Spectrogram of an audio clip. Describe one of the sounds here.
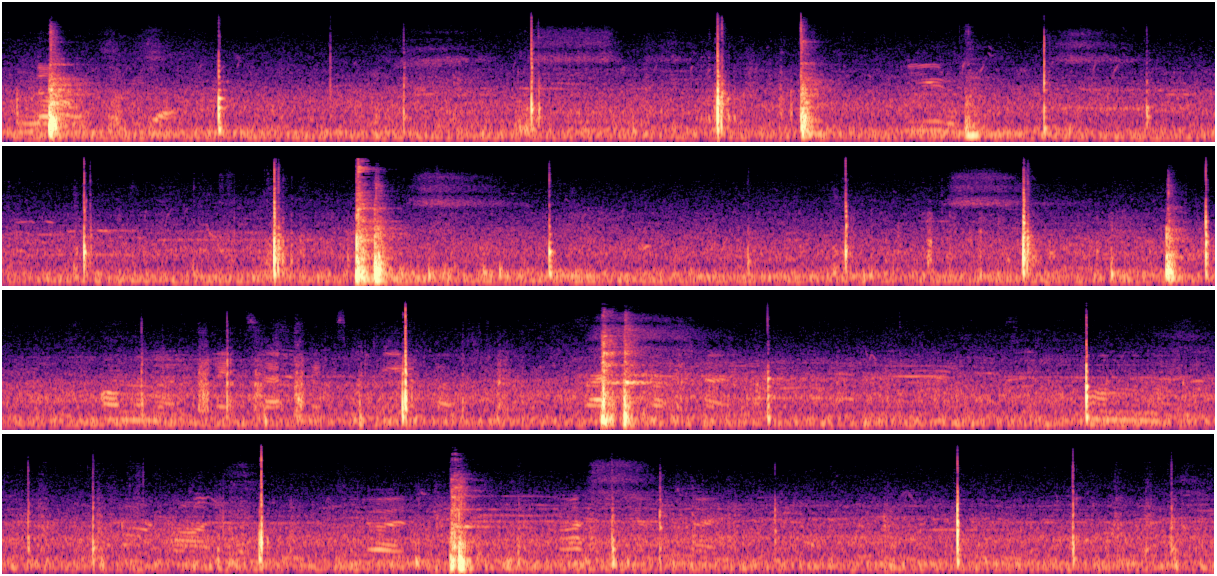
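A hockey stick strikes a ball with sharp clacks, again and again.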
